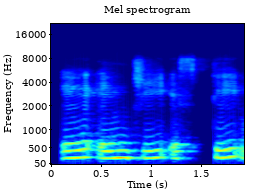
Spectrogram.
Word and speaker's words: angst: So I have problem with ANGST word. I don't know how to pronounce that. ANGST. Give me a second. I want to, let's see, ANGST. ANGST, angst. Angst. Thank you, sir.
